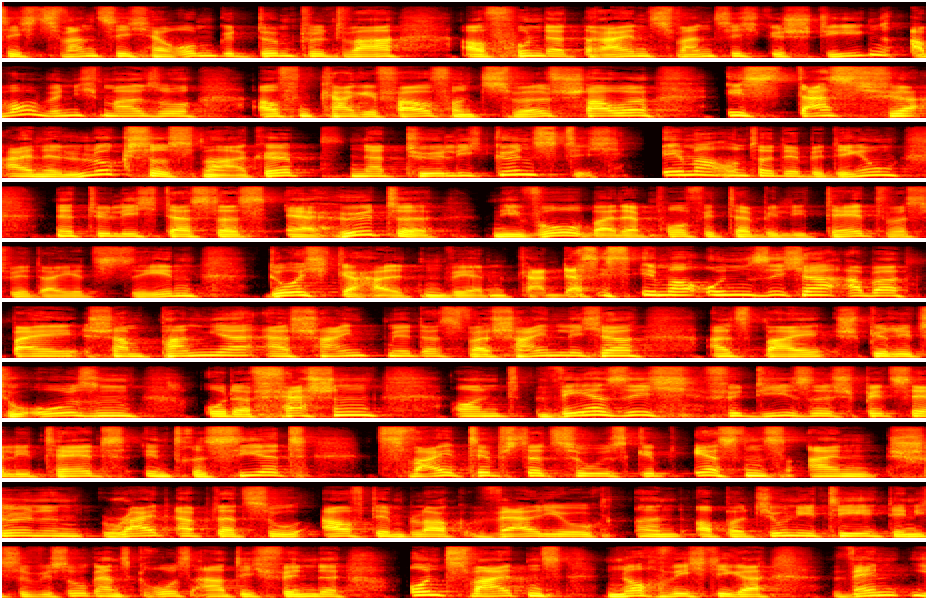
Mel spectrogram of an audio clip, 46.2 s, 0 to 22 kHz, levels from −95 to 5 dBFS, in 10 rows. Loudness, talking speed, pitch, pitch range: -19 LUFS, 125 wpm, 160 Hz, 145-185 Hz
